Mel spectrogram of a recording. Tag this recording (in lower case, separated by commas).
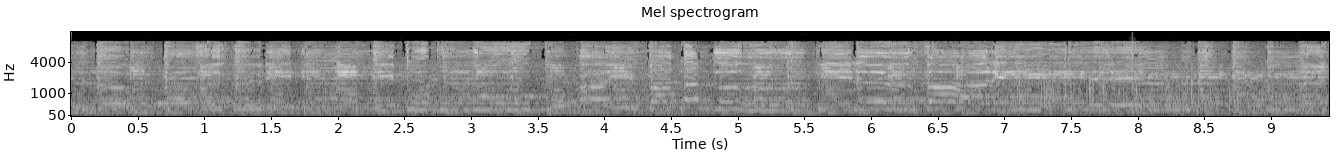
music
